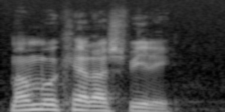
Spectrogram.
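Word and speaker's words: Mamukelashvili: The pronunciation is Mamukelavishvili. – Mamukelavishvili.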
